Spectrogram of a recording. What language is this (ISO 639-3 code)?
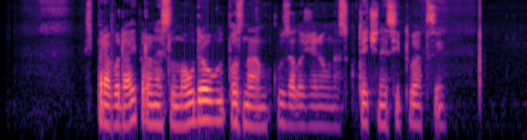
ces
